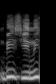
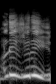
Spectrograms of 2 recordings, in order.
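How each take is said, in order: First: It is said in a calm voice. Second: It is said in an angry voice.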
